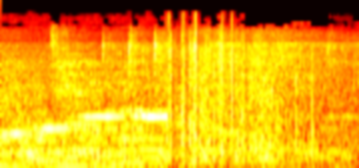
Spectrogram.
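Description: Aerial fireworks bursting and crackling, with a cluster of sharp pops about a second in, over sustained show music.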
